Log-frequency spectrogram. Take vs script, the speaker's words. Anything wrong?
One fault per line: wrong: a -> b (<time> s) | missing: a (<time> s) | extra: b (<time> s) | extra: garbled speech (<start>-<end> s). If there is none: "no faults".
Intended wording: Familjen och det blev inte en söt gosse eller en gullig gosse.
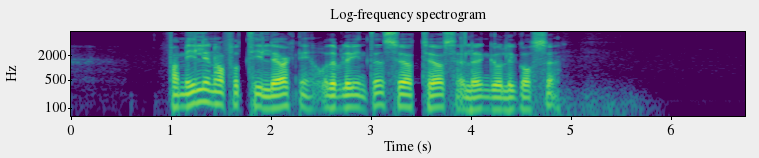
extra: har fått tillökning (1.4 s)
wrong: gosse -> tös (3.5 s)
